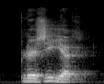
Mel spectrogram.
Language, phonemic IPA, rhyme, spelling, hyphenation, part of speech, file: Dutch, /pləˈziːr/, -ir, plezier, ple‧zier, noun, Nl-plezier.ogg
- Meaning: 1. fun, leisure 2. pleasure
